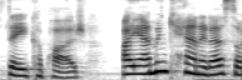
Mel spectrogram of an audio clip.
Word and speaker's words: decoupage: the way I pronounce decoupage. I am in Canada, so I do pronounce it a little bit differently. Decoupage is a French word, and I do live in a French-speaking country, so I guess that's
